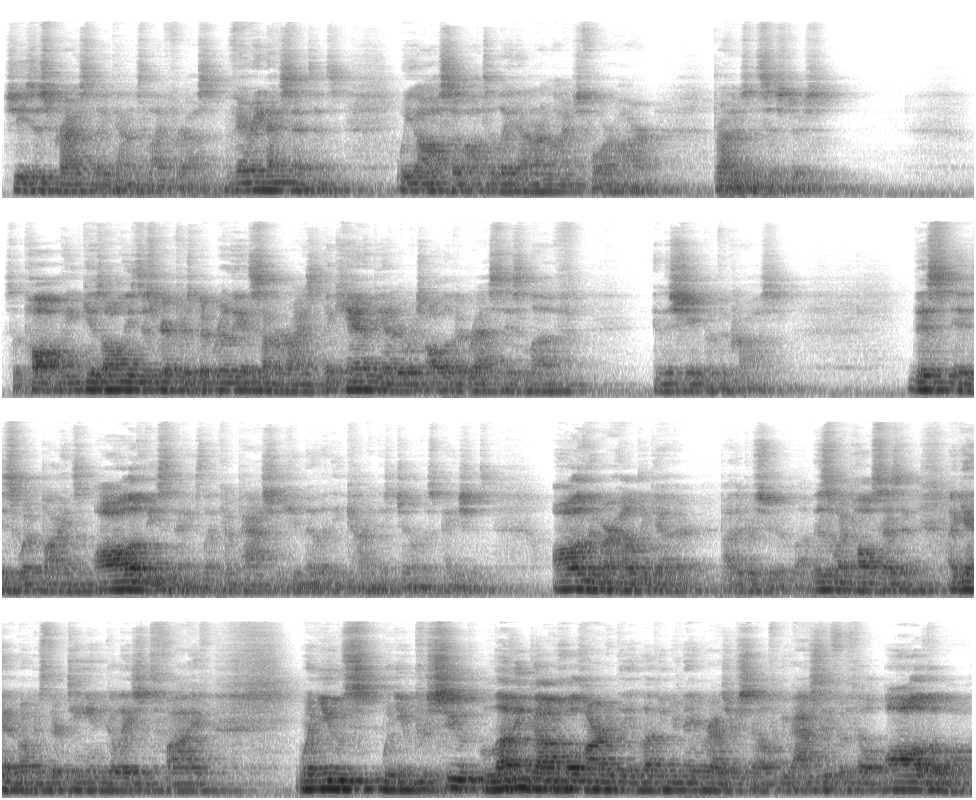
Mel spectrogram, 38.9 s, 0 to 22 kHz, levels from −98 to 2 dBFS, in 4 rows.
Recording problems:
off-mic speech; far
room echo; noticeable; dies away in 1 s

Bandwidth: 15 kHz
